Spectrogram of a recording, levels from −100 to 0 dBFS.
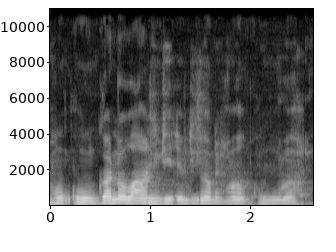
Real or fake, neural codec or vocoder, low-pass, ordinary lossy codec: fake; autoencoder, 22.05 kHz, a latent of 192 numbers a frame, VITS, trained on one speaker; none; none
